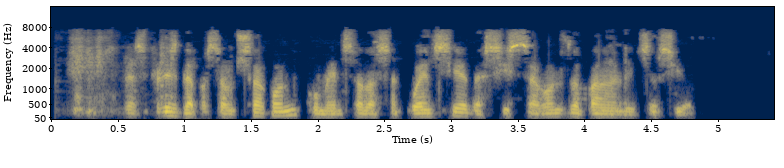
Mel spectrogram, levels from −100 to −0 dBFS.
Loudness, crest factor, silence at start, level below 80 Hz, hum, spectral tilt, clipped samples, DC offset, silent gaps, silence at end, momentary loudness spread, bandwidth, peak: -19 LUFS; 18 dB; 0.15 s; -60 dBFS; none; -3.5 dB/octave; under 0.1%; under 0.1%; none; 0.6 s; 10 LU; 7.8 kHz; -2 dBFS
